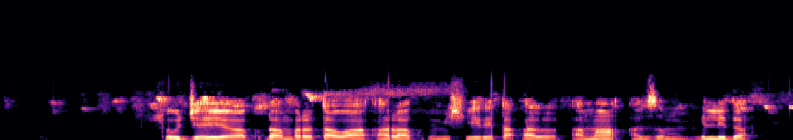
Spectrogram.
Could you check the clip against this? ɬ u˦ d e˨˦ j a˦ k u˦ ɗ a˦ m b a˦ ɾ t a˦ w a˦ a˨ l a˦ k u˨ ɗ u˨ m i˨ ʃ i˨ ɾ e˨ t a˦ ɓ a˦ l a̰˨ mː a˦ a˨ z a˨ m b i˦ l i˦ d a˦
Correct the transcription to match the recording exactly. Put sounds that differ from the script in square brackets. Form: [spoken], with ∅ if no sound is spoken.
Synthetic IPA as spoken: ɬ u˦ [d͡ʒ] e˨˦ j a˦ k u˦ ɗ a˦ m b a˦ ɾ t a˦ w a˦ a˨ [ɾ] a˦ k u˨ ɗ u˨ m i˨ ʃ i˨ ɾ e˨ t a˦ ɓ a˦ l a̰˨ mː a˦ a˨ z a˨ m b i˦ l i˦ d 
